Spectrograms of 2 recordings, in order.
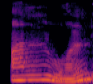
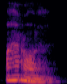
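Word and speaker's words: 팔월: Palwol itu dibacanya parol.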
